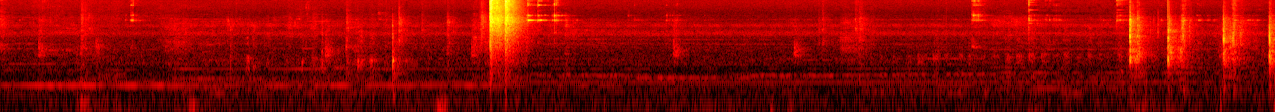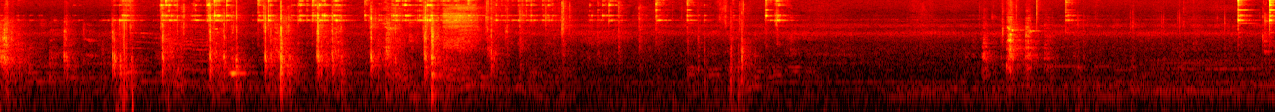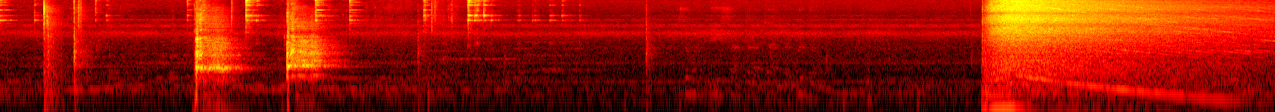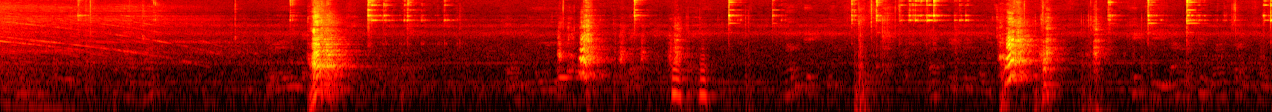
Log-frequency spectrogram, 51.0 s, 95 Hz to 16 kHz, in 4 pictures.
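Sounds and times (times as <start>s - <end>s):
vacuum cleaner motor whine: 33.8s - 42.4s.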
